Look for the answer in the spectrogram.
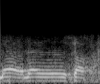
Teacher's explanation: ويقرأ الباقون بفتح النون وفتح السين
